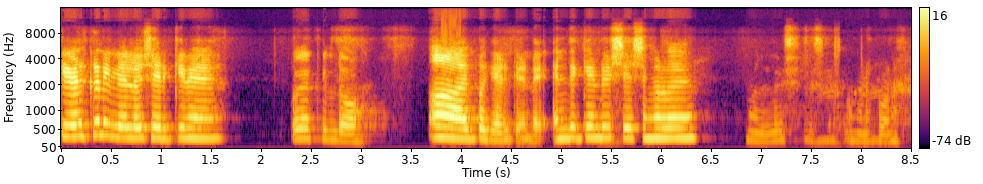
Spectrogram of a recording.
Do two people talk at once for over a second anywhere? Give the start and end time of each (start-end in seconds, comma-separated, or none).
none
